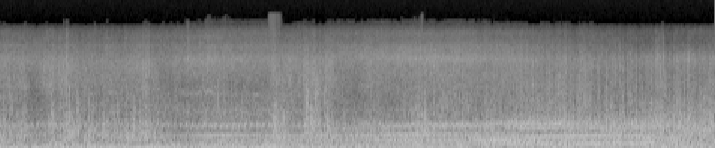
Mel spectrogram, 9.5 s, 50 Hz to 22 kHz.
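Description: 2016 Ford Mustang GT's 5.0 V8 with Roush cat-back exhaust running on the move, a deep rumble whose pitch climbs gradually from about three seconds in as the car gathers speed. Wind buffets the microphone throughout.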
